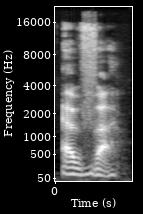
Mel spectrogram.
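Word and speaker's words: Ewa: Eva by the way if your name is spelled like that and you're from Poland the W is a v Eva so if you're wondering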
